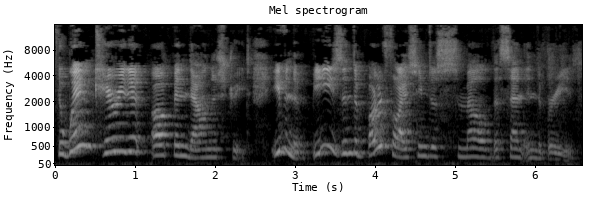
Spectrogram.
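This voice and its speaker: A woman reads a story to children in a high, bright voice. Her delivery is expressive and swings up and down, and the room around her echoes. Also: normal speed. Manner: expressive, dramatized reading. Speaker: teacher co-reading aloud to a class. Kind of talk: read-aloud storytelling for children.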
